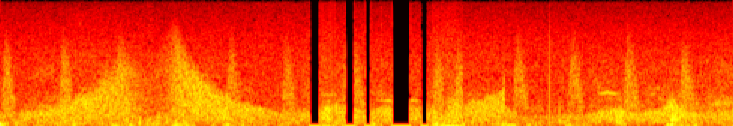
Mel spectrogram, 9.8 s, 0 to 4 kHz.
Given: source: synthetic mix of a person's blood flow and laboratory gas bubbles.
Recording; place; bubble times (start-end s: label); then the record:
Doppler ultrasound of blood flow; subclavian vein
no bubbles
From the record:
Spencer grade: 0 (complete lack of bubble signals)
